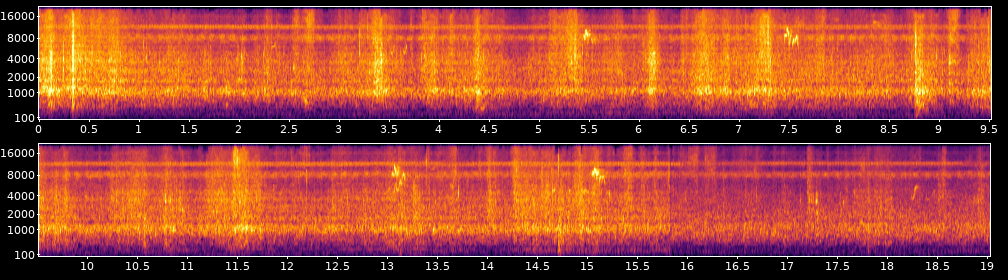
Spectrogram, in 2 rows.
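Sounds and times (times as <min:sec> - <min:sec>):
rustling with light knocks: 0:00.0 - 0:19.0.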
